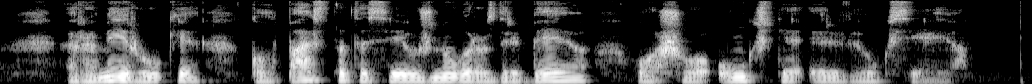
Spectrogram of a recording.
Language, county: Lithuanian, Vilnius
